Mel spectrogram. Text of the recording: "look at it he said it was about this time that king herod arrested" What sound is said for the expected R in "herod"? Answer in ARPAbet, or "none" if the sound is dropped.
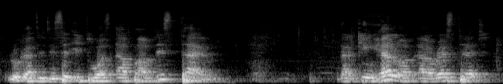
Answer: L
